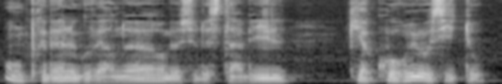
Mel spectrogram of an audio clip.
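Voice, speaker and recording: An earnest young officer, as a male narrator plays him, recounts events respectfully. The voice stays low, dark and husky. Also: fairly quick.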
